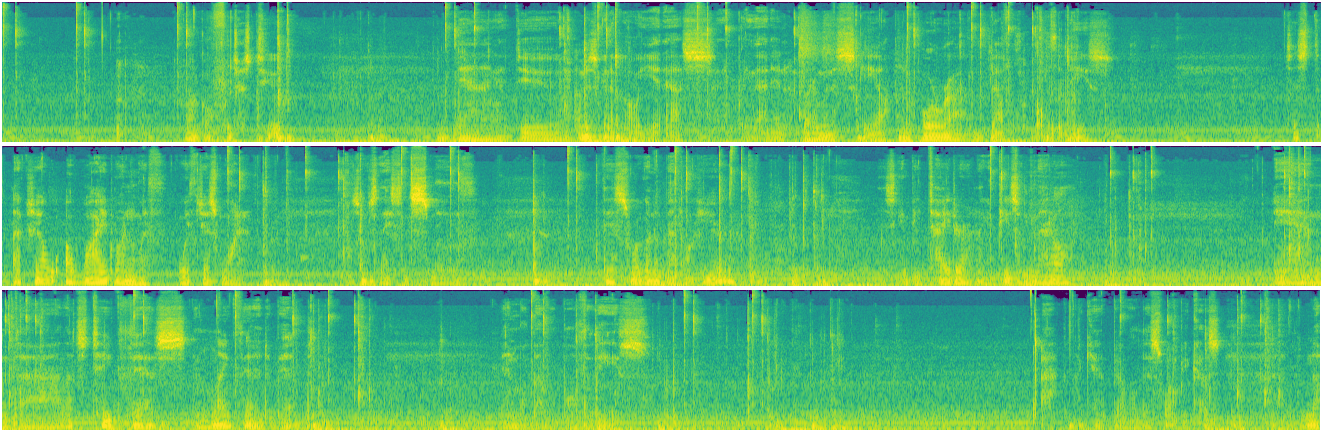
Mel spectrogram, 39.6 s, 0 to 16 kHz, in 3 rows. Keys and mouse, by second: 1.7-3.5 drag, 3.6 a, 4.4-6.1 drag, 5.0 middle click, 5.7 e, 5.9 middle click, 6.1 s, 8.5 a, 9.0-11.6 drag, 10.6 ctrl+b, 15.8 a, 16.8 Tab, 17.6-19.5 drag, 18.5 Tab, 19.8 click, 21.2 ctrl+b, 23.3 a, 25.3 middle click, 27.6-30.4 drag, 29.5 a, 30.4-31.6 middle drag, 31.6-35.4 drag, 32.3 a, 34.6 ctrl+b, 37.5 middle click, 38.4 a, 39.1 middle click.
